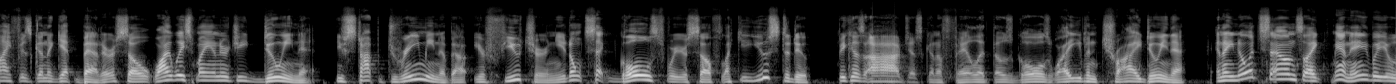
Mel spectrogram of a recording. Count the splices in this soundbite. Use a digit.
0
